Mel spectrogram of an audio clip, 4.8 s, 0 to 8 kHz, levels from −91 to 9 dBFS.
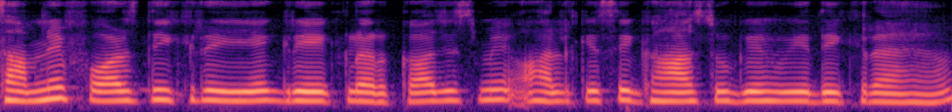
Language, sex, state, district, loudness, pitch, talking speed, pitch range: Hindi, female, Chhattisgarh, Bilaspur, -17 LUFS, 205 Hz, 215 wpm, 200-215 Hz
